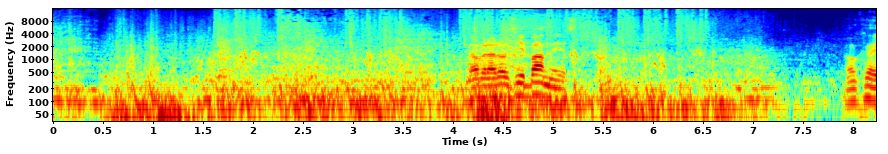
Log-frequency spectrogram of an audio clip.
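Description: Heavy thuds and crackling blade strikes clash in a fight.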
